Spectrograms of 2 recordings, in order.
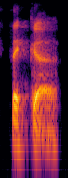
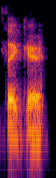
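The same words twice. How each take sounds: First: The final R is dropped. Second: The final R is pronounced, American style. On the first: This is how people in South Africa say it. "South Africa, we say thicker. There's no R" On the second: The speaker slipped into the listener's accent. "See, there it just happened again"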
